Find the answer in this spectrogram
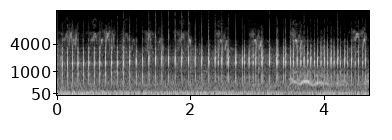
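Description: White stork clattering its bill in a fast, even rattle of about ten dry knocks per second, with a low rumble of wind or distant traffic behind.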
